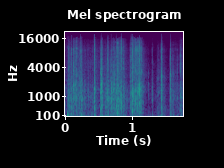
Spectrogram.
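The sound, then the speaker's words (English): Plastic Game Boy game cartridges clatter and clack as a man rifles through a drawer of them, a quick run of overlapping knocks and scrapes with no talking. “That is the sound of a man rifling through Where are a they?”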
